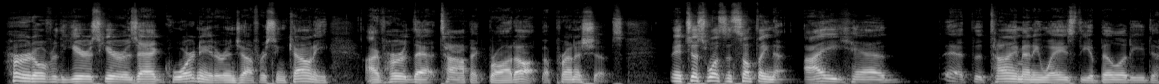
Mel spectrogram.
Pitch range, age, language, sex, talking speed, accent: 105-135 Hz, 50-69, English, male, 165 wpm, American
